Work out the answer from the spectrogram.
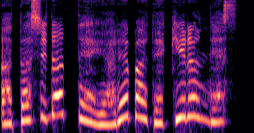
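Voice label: WIN, Japanese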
